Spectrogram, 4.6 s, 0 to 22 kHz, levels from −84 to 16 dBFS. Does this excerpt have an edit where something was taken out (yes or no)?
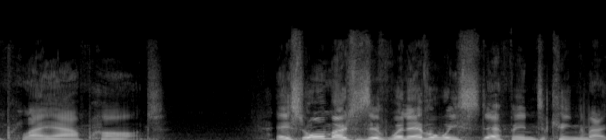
no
